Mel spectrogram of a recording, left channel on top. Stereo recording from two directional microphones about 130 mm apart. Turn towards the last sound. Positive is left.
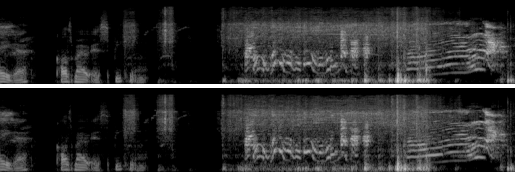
turn(degrees=5)  # may be behind; listen again after turning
